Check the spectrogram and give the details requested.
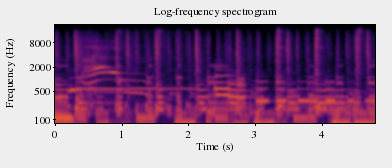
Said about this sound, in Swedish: Har ni hört vår katt? Hon vill säga något. Jamar gör hon, alla stör hon, hon vill ha något gott.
